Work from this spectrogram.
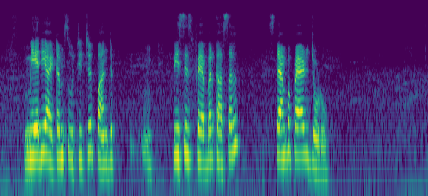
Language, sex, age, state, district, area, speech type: Dogri, female, 45-60, Jammu and Kashmir, Jammu, urban, read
